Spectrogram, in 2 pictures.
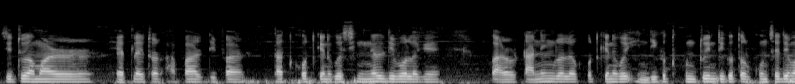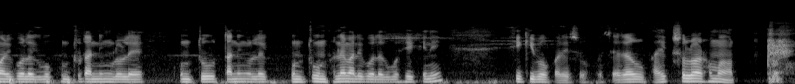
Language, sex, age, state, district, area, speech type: Assamese, male, 30-45, Assam, Goalpara, rural, spontaneous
